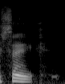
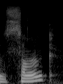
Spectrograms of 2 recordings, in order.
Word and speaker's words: cinq: Or cinq. Chunk. Chunk? I think with the AH it's an ah sound, so sonk, but Kind of hard to really get it right.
